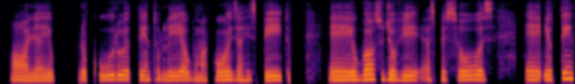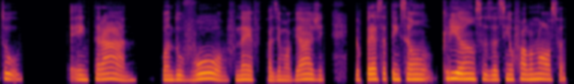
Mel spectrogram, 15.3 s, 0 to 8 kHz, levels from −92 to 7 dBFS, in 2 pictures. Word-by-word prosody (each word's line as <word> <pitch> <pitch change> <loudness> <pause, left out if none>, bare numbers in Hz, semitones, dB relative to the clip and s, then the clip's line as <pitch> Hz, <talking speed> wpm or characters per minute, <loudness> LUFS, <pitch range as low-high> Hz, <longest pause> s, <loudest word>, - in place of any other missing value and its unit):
Olha, 140 -1 -1
eu 140 +1 -2 0.3
procuro, 160 +2 -1
eu - - +1
tento 160 0 -4
ler 150 0 -1
alguma 145 -2 -2
coisa 155 +1 0
a - - -1
respeito, 150 +1 -2 0.5
eh, 150 0 +2
eu 155 0 +4
gosto 175 +3 +2
de 170 0 +2
ouvir 155 -1 0
as 150 - -6
pessoas, 160 +1 -1 0.4
eh, 155 0 0
eu 165 0 +1
tento 200 -3 0 0.7
entrar 175 0 0 0.5
quando 160 0 0
vou, 170 +2 +3
né, 165 +1 +2 0.2
fazer 150 -1 -4
uma 145 -1 -4
viagem, 165 +2 0 0.4
eu 170 - -2
presto 185 0 +4
atenção, 180 -1 +1
crianças 195 -4 +5
assim, 165 +2 -1
eu 175 - +2
falo: 180 0 +1
"Nossa, 180 -2 0
160 Hz, 135 wpm, -22 LUFS, 150-180 Hz, 0.7 s, crianças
